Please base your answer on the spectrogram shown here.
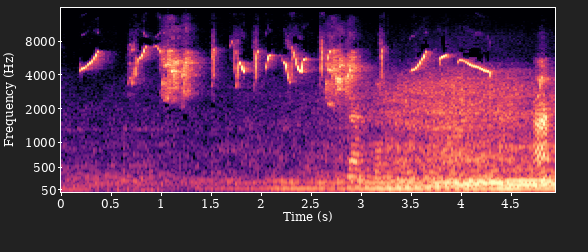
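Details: Kept sunbird (kolibri wulung) singing in the morning at a workshop: thin high twittering notes and short rising whistles in bursts, then a steady low hum of workshop noise and a man talking underneath.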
